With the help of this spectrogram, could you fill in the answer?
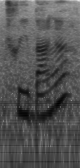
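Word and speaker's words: Tribhanga: pose is also significant it is called tree banger I think that's how it's pronounced which translates to three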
